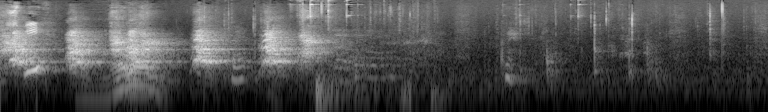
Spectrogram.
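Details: A pet dog said to be saying "I love you": several drawn-out, moaning howl-like vocal sounds in the first three seconds, then quieter clicks and a faint short sound.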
